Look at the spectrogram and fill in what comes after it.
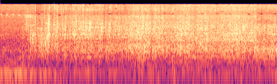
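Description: Sizzling in hot oil in a kadhai of frying onions and green chillies, starting abruptly about half a second in as tomato ketchup goes into the pan, then holding steady.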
